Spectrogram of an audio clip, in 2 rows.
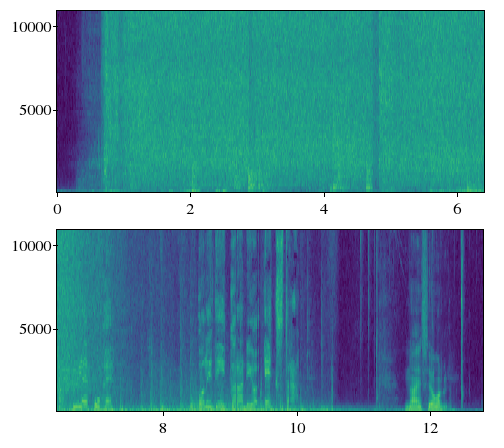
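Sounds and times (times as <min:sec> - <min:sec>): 
water thrown onto hot sauna stones bursting into steam hiss: 0:00.3 - 0:07.6
speech: 0:06.8 - 0:07.5, 0:08.5 - 0:10.2, 0:11.6 - 0:12.4.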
